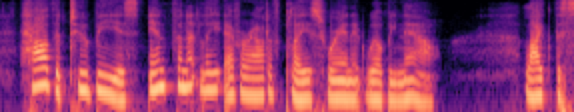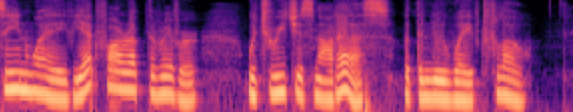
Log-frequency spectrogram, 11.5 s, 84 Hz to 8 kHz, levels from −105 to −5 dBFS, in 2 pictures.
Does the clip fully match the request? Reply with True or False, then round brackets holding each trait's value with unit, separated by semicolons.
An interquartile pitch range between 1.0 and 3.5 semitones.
False (5.2 semitones)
